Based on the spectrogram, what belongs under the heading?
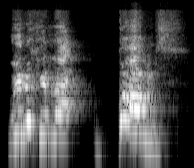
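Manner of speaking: high, loud cry of disgust; shouting. Real, not acted. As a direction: wail the word in despair. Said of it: "I keep shouting".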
